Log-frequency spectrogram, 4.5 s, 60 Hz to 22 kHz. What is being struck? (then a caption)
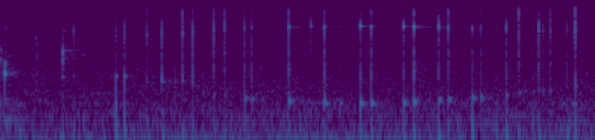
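Small glass jar. Long nails tap on a small clear glass jar with blue contents held close to the mic, making a quiet, irregular run of about 26 crisp, bright clicks. Each tap is short and dry with almost no ring, its glassy tone sitting high over a faint low hiss.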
